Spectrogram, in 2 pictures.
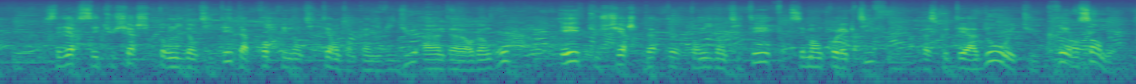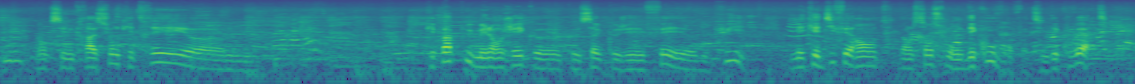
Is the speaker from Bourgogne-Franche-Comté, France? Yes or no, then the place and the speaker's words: no; Bordeaux, Nouvelle-Aquitaine, France; Et j'ai grandi à Bordeaux.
